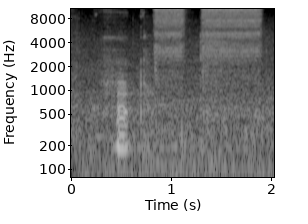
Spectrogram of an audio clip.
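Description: Aerosol spray can spritzed onto a paper tester strip in two hissing bursts, a short one about a second in, then a longer one.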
